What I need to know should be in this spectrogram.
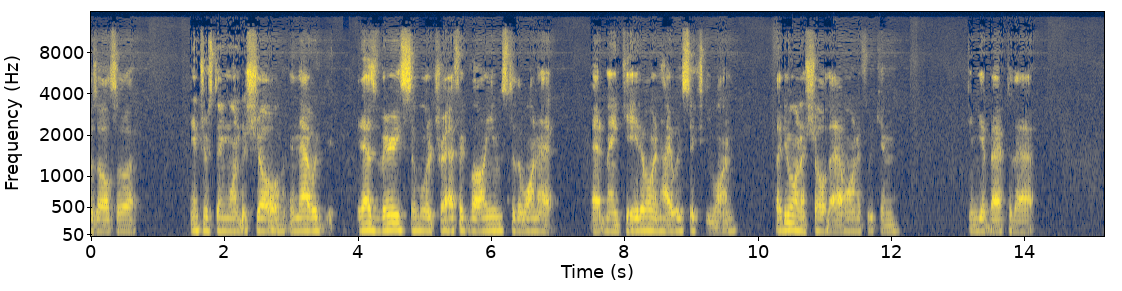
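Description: A middle-aged man speaks calmly and close into a microphone.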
